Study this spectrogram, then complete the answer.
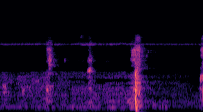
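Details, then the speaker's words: Ford Edge, microphone placed on the stabilizer bar: a few short irregular creaks and squeaks, no engine sound; worn stabilizer bar causing creaking, with knocking also present on that side. "colocar o microfone na peça ó ó Que barulho que ela faz vem tá aqui fazendo barulho aqui na barra estabilizadora também eu tenho problema de batida"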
